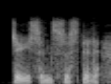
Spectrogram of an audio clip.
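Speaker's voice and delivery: ordinary delivery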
